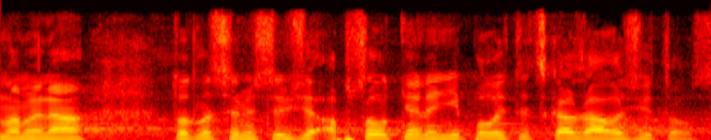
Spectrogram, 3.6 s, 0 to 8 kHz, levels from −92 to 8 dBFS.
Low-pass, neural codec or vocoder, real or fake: 7.2 kHz; none; real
